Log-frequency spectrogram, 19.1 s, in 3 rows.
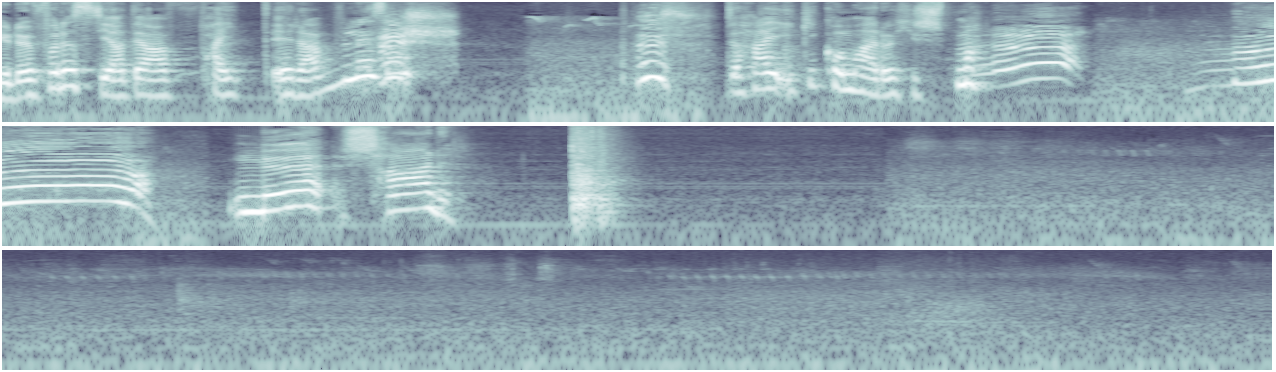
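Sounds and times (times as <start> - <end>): small birds chirping trills: 1.8 - 4.3, 5.0 - 7.5, 10.1 - 19.0.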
